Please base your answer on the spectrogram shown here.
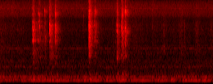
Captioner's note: keyboard clicks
